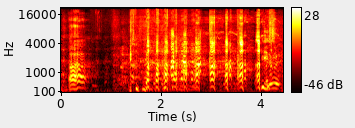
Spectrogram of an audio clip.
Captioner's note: audience laughs; group laughs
